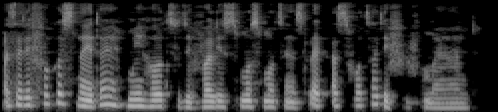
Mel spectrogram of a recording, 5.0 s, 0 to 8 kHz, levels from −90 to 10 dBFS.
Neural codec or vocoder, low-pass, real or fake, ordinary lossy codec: none; 7.2 kHz; real; none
